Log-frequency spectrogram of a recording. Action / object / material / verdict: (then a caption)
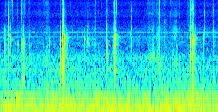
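tap / plastic lip balm container / plastic / none. Long nails tap and scratch around the shell and seam of a hollow, pink, spherical plastic EOS lip balm container held in the hands. Three sharp, bright clicks stand out over soft, faint scratching and a low background rumble, each dying away almost instantly.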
